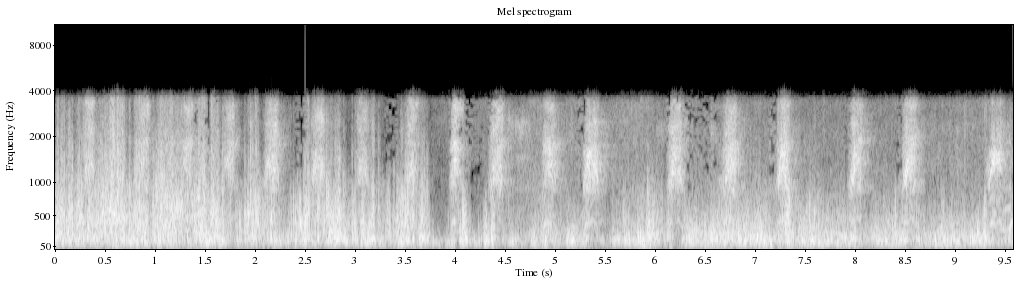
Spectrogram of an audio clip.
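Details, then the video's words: Female Long Coat Chihuahua born in 2010, filmed at home in everyday life, gives a run of short high whining cries, about two per second with brief pauses, over a steady low rumbling background. "ロングコートチワワの鳴き声集 キュンキュン可愛い鳴き声から唸り声まで♪ Long coat chihuahua cry"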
